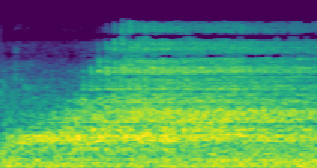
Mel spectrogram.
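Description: Outdoor street ambience: a steady hiss and low rumble like passing traffic, swelling a little about half a second in.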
